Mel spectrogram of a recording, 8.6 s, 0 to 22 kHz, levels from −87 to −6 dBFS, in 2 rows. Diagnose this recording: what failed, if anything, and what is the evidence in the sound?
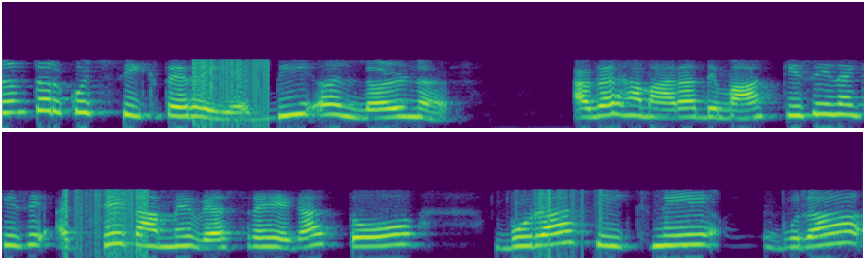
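Bit errors on a digital phone line at the transmission stage cause bursts of sharp ticks and crackle at 0.96–1.34 s, 4.62–5.04 s and 6.98–7.31 s, with the last burst sparser. Each flipped bit corrupts one 8-bit A-law sample, so the waveform shows isolated single-sample spikes and the spectrogram shows thin vertical broadband streaks over intact speech.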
